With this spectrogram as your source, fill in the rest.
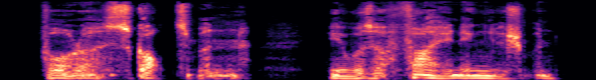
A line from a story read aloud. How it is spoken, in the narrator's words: a portly man in the pew ahead of her whisper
